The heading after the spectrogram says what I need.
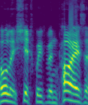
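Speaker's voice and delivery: loud, full-on put-on Irish accent. Retelling a film character's line on realizing they were poisoned: full irish accent. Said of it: "fucking full Irish accent".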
